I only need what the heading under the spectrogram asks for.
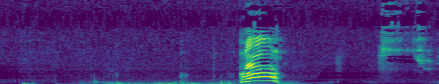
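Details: Eric, a chatty pet cat who won't stop talking, gives soft low rumbling murmurs, then one loud, drawn-out meow that rises and falls over about a second, followed by a faint, high, thin trailing sound indoors.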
